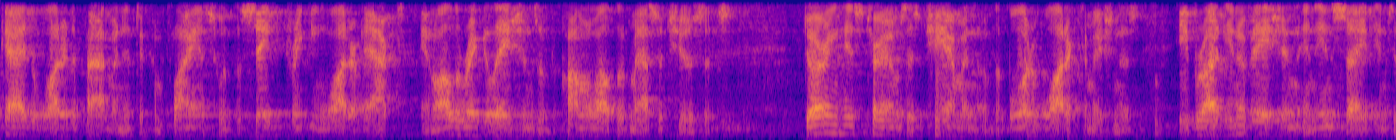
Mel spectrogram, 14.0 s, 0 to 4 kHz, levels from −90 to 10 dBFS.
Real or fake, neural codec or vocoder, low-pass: fake; vocoder, 22.05 kHz, 80 mel bands, HiFi-GAN; 3.6 kHz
